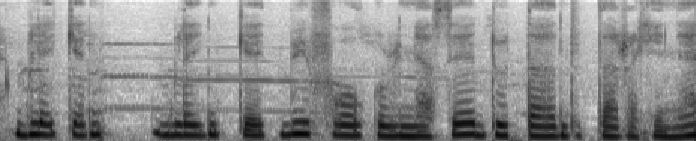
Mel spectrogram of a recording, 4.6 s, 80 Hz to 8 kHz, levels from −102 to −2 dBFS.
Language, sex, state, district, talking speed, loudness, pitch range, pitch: Nagamese, female, Nagaland, Kohima, 105 wpm, -14 LUFS, 200-225 Hz, 210 Hz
